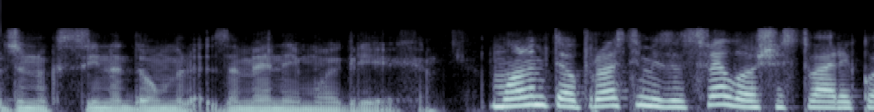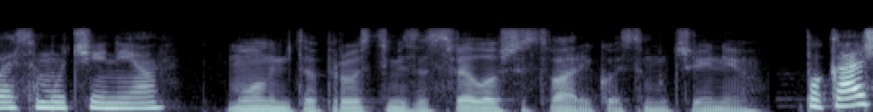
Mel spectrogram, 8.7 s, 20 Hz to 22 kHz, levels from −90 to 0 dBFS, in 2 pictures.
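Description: AMR bit errors strike from 0.90 to 0.99 s, between "sina da" and "za mene i moje". On a weak link, a few percent of the less protected bits in these frames arrived flipped, misplacing the excitation pulses and skewing pitch, gain and spectral detail, so the speech briefly turns hoarse, scratchy and gargly while keeping roughly its pitch and level.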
